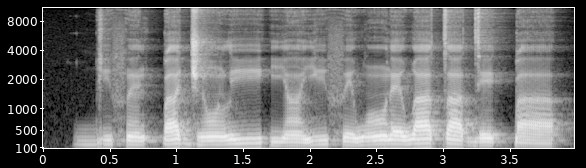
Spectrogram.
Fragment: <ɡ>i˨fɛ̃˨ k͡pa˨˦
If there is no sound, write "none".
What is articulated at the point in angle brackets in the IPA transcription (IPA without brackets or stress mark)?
ɡ͡b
